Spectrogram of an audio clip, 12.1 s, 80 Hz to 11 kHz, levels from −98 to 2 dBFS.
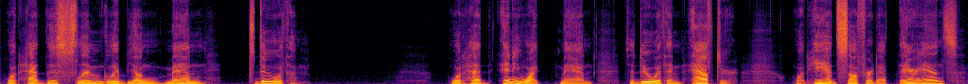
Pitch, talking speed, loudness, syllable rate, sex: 140 Hz, 140 wpm, -18 LUFS, 4.1 syllables/s, male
